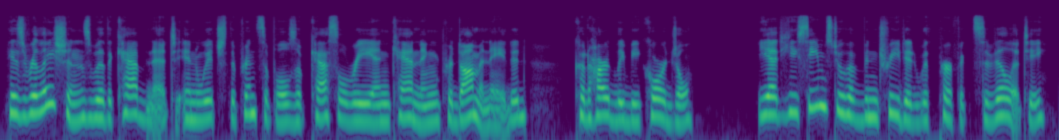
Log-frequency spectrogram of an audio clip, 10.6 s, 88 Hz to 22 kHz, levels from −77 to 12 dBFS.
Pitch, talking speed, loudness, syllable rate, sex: 210 Hz, 160 wpm, -20 LUFS, 5.1 syllables/s, female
